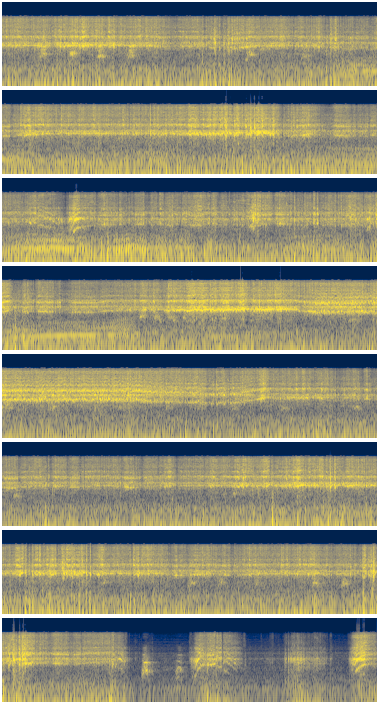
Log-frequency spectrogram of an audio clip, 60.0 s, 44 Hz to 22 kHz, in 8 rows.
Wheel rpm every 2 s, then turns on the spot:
230, 230, 220, 220, 230, 220, 220, 190, 150, 210, 210, 220, 220, 220, 190, 160, 160, 190, 230, 220, 230, 230, 230, 240, 230, 230, 220, 110, 40, 40.
54-56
